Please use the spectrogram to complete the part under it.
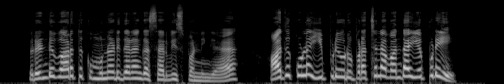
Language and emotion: Tamil, angry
